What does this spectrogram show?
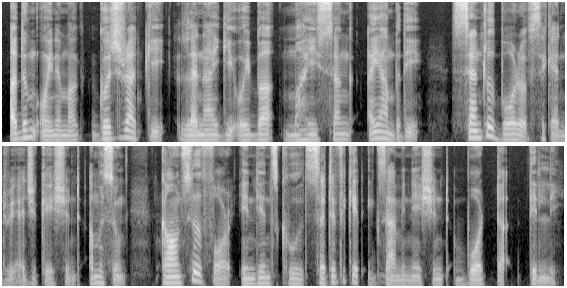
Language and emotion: Manipuri, neutral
